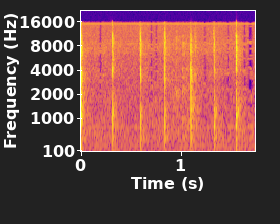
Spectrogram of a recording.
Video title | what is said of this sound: #50 Homemade Basic Bread | when you thump it it's got a hollow sound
